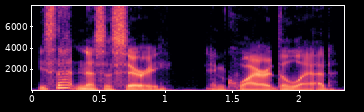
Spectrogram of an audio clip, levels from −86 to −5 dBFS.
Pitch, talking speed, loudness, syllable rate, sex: 95 Hz, 155 wpm, -19 LUFS, 5.5 syllables/s, male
